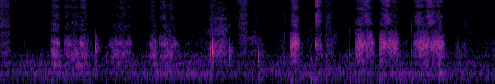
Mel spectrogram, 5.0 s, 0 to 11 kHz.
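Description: A yellow wooden pencil, held in the fingers, writes and scratches across a page of an open lined paper notebook lying thin and flat on a wooden table. Short bursts of dry, hissy scratching come in quick strokes, broken by a few sharp little ticks and centered around 1.3 kHz. Each stroke stops cleanly, with almost no ring and very little low end.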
